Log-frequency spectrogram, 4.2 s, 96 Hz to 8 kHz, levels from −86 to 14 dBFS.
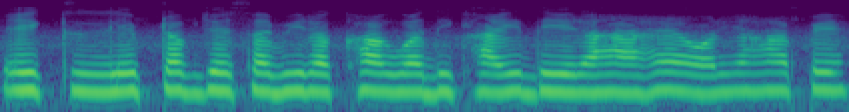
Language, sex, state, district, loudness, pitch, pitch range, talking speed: Hindi, female, Bihar, Bhagalpur, -16 LUFS, 220 Hz, 215-230 Hz, 200 wpm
